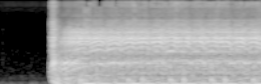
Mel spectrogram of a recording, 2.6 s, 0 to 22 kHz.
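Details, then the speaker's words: Massey Ferguson 35 diesel tractor after starter replacement, new switch and charged battery: strong, even cranking with steady low pulses about six a second over a bright motor whir; healthy starter. "all right well we got to spin over that starter sounds a lot more healthier than the last one I think that last one was on its outs when I put a charge on this battery"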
